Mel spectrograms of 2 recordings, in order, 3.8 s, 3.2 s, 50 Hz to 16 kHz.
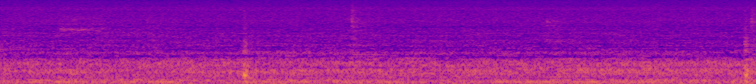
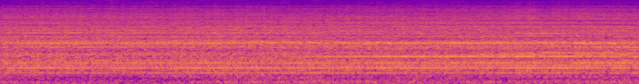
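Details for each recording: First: Roctec RF332C external floppy drive on an Amiga 500, empty, before disk insertion: quiet hum with a soft click about every two and a half seconds; normal drive polling, showing Amiga and drive communicate. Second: Roctec RF332C external floppy drive on an Amiga 500, communicating but on disk insertion: loud steady harsh grinding with a hiss-like edge, no clean clicks, and the disk reported bad; drive mechanism faulty.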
